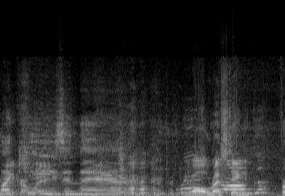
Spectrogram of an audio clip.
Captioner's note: laughter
